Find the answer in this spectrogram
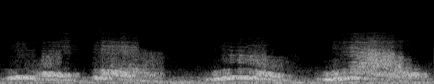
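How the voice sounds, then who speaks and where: Menacing, reverberating otherworldly princess. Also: female voice, phone-quality sound, noisy background. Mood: menacing, commanding. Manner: slow, accusing, commanding. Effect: heavy echo, reverberating. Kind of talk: video game voice acting. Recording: echo-drenched, thin band-limited game voice.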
